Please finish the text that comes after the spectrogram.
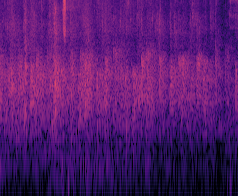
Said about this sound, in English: let's clap our hands unto the Lord for him. Good to see you, brother.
